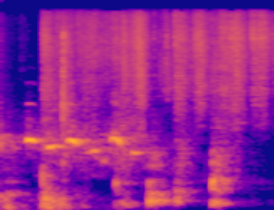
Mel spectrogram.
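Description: A dog whines in a thin, high, wavering tone, broken by a few short yelps and snuffles. It is fairly loud, with no talking.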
